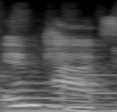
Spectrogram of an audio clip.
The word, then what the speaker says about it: Impax: world funds correct a little bit confusing so impacts is the way that you say asset management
